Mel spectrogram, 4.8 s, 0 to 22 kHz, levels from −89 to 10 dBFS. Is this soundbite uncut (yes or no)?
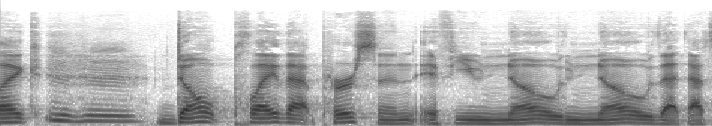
no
